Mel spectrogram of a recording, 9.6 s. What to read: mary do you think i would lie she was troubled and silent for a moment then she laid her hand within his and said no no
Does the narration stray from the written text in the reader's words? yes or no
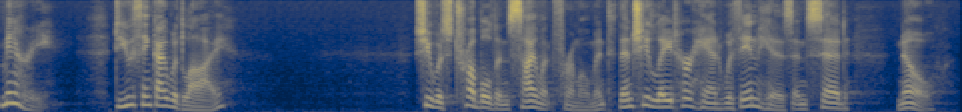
yes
